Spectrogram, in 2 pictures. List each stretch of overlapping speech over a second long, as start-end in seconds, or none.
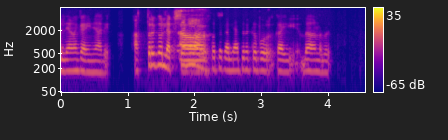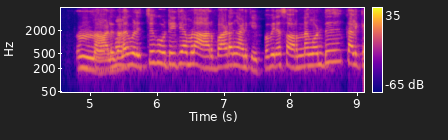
none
